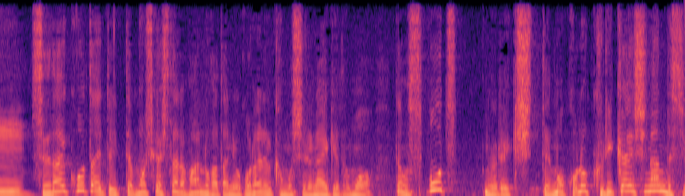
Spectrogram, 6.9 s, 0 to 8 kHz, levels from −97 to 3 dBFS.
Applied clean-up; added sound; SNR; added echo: neural mask model Resemble Enhance denoiser.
